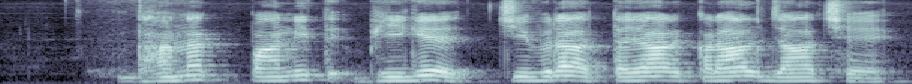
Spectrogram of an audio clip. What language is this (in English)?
Magahi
